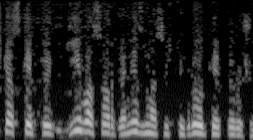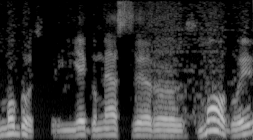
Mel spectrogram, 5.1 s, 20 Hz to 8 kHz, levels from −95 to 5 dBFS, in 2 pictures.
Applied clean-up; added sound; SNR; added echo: classical method spectral subtraction.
